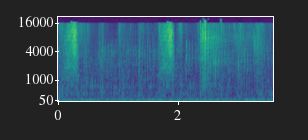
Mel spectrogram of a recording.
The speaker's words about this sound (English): That sounds like a piece of paper being dipped into digestive juices, doesn't it?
